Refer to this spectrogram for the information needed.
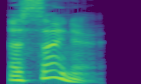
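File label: "assigner", British English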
